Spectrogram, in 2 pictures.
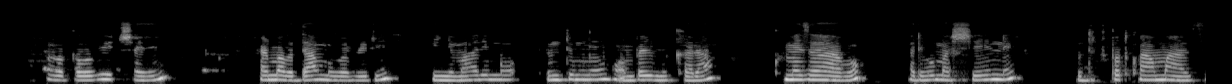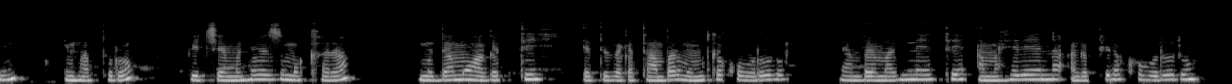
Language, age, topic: Kinyarwanda, 25-35, government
